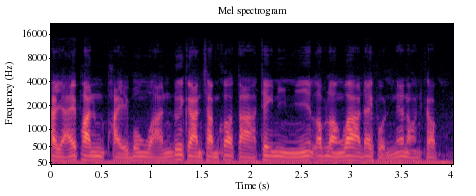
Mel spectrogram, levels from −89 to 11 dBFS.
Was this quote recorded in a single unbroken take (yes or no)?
yes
